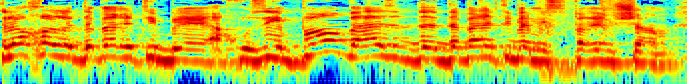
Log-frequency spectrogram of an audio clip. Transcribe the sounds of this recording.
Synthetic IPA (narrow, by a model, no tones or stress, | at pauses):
lojaχolle̞d̪abe̞ʁit̪ibeaχuzimpo̞veazed̪abe̞ʁit̪ibe̞mispaʁimʃam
